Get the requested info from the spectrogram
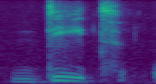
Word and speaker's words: Diet: Her name is Deet. You spell her name like the English word diet, but you pronounce it Deet, like the mosquito repellent.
